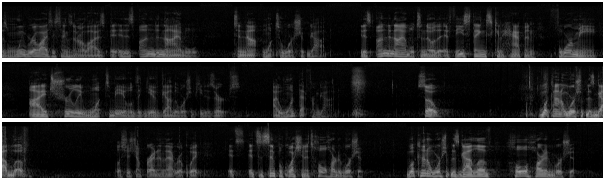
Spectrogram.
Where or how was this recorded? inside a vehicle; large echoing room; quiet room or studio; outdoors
large echoing room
